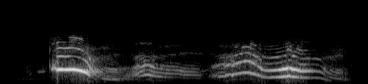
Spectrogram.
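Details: Dog: a drawn-out howling whine of about three seconds. It starts with a strong tone that drops, then swells into a second wavering, undulating phrase before fading. No other sounds are heard.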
